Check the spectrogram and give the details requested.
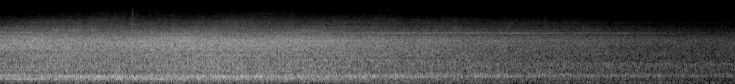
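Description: EN57-type electric multiple unit passing close on the track and running off into the distance: wheel and rail noise peaks about two seconds in, then fades steadily. A thin high whine joins it from about four seconds in.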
